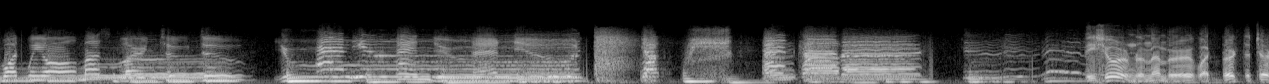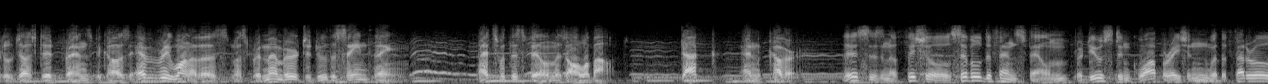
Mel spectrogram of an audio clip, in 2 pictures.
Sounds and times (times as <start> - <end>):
Music: 0.0 - 25.3
Speech: 10.9 - 16.8, 17.5 - 18.9, 19.5 - 25.3.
